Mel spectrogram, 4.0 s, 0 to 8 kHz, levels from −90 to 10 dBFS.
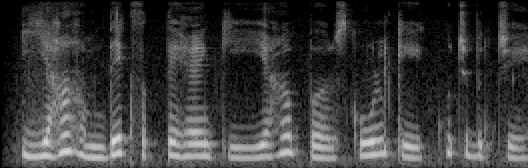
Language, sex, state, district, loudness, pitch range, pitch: Hindi, female, Himachal Pradesh, Shimla, -18 LUFS, 195-245 Hz, 220 Hz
